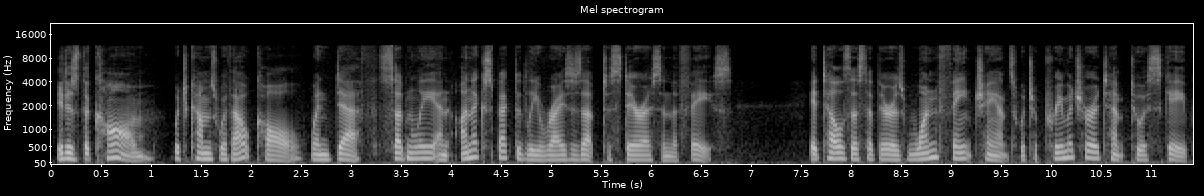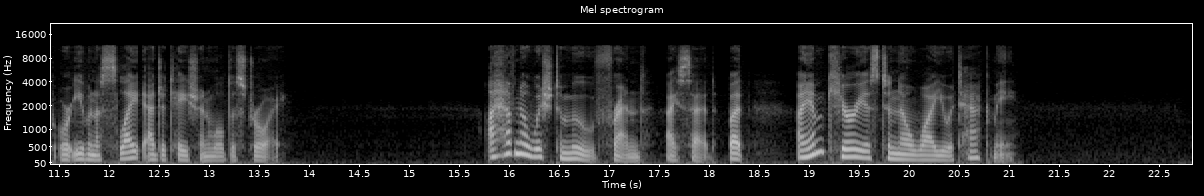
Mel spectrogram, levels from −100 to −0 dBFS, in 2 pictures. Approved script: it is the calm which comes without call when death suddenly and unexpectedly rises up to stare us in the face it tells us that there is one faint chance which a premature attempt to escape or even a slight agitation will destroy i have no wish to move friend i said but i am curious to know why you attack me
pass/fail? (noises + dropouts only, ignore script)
pass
